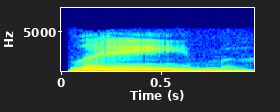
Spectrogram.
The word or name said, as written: lame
